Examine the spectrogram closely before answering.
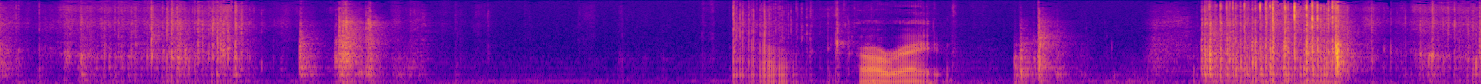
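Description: A deck of cards is shuffled by hand, the cards riffling and slapping together.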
